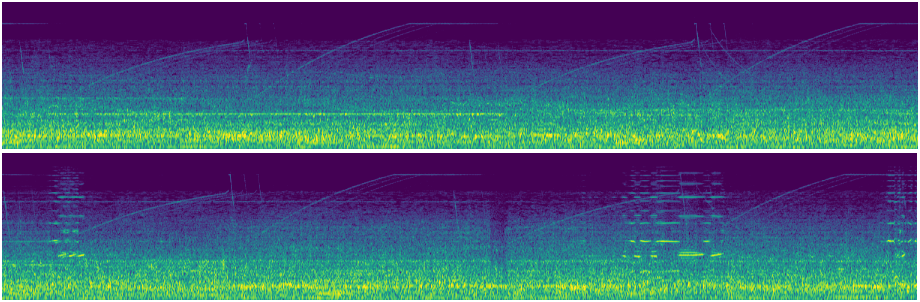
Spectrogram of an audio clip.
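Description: Experimental electronic noise music: a dense, steady droning wash with a rising whistle-like sweep repeating about every four seconds. A steady high tone sounds over the first eight seconds, and short clusters of bleeps come in about halfway and again near the end.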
